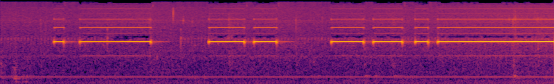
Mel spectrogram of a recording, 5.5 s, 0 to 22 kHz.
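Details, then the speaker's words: Sony PS-X70 turntable with hum and a lost channel, continuity-testing the left RCA cable while flexing it. Tester tone drops out irregularly, showing an intermittent open circuit in the left conductor; cables being replaced. "left okay so left is intermittent oh maybe not trying to get it to cut out is what I'm trying to do"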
